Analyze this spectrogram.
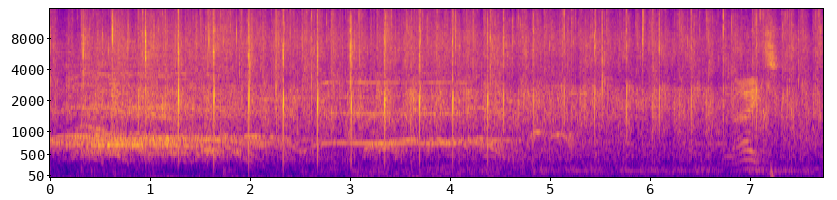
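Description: Steady audience applause at a comedy show at the Bell House as comedian Matt Bronger is welcomed to the stage, a dense wash of many hands clapping continuously with a few whoops and cheers rising over it, holding fairly loud throughout before easing slightly at the end.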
